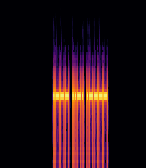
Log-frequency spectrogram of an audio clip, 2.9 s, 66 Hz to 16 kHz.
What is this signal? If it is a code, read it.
Morse code, heard as a keyed tone, about 50 wpm, 700 Hz. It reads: JF1
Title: Callsign Prefixes for Top 25 DXCC - Repeated 3x - 50wpm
